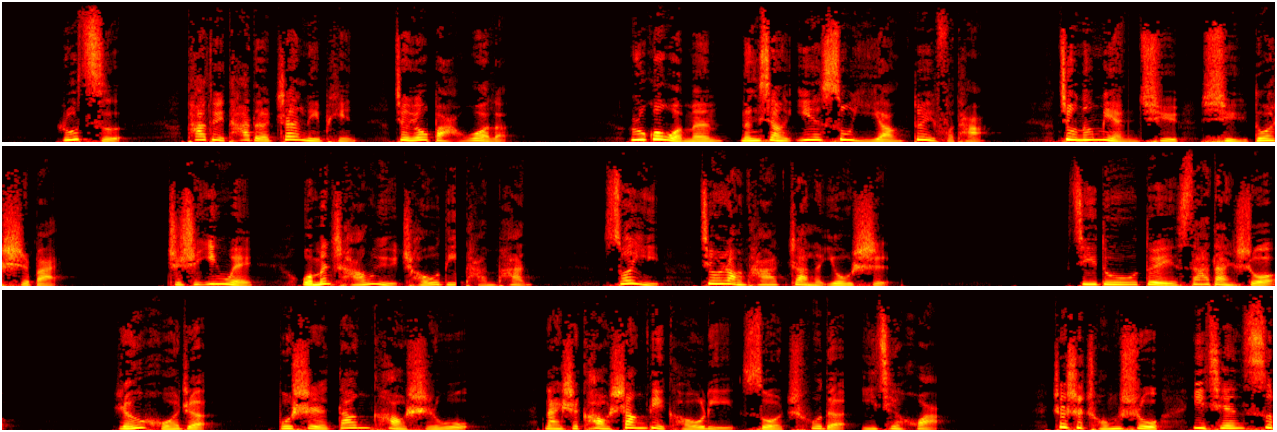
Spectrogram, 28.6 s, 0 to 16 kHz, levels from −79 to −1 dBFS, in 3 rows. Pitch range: 180-270 Hz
